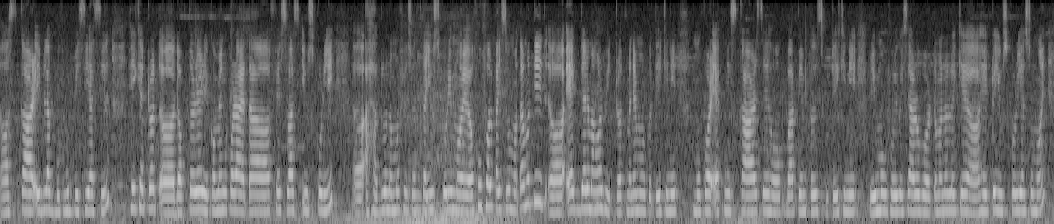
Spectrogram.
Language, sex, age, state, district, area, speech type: Assamese, female, 18-30, Assam, Nalbari, rural, spontaneous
